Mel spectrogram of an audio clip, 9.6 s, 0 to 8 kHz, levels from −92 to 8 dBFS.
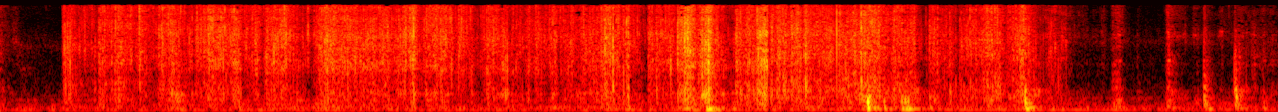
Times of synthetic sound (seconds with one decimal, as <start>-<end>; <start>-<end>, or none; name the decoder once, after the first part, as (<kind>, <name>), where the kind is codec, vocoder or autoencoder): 6.2-6.9 (vocoder, Vocos)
